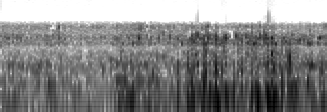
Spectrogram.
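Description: A scuba diver's exhaled breath bubbling out of the regulator, heard underwater through the camera housing as a muffled, gurgling rumble that swells about a second in.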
